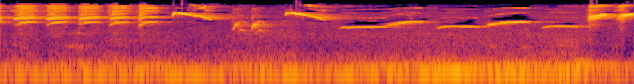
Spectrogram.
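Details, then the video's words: Lesser shortwing voice: fast high buzzy trills, then smooth downward-slurred whistles and a string of short rising whistled notes at even pitch, closing with another quick high burst, low hum behind. "suara burung tledekan gunung"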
